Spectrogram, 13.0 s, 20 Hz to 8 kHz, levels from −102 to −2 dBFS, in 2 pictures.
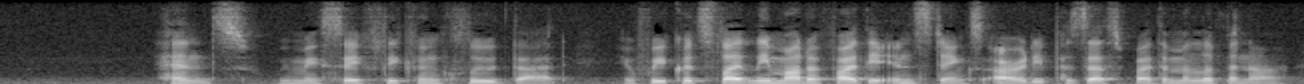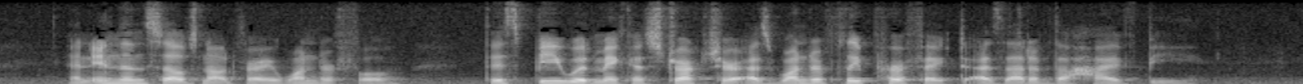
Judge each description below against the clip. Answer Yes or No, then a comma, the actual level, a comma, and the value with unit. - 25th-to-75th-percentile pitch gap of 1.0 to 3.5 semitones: No, average, 4.3 semitones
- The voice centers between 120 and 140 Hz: Yes, low, 135 Hz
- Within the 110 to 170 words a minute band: No, average, 180 wpm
